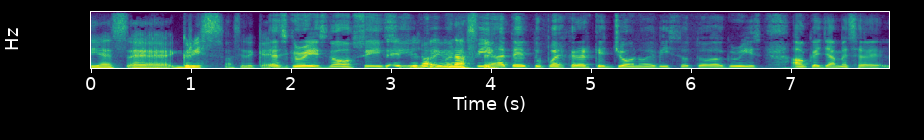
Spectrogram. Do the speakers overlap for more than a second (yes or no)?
yes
